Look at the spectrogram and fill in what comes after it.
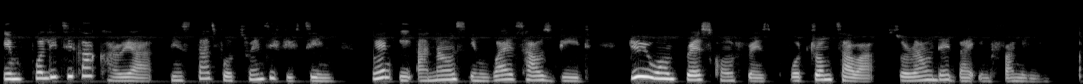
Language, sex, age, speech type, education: Nigerian Pidgin, female, 15-29, spontaneous, tertiary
